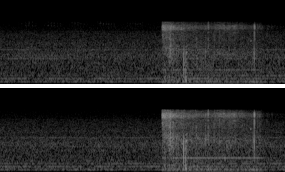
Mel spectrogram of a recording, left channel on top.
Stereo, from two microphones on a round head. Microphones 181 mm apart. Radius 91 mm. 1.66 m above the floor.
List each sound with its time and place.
1.6 s frying: 20° right (ahead or behind), 0.9 m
